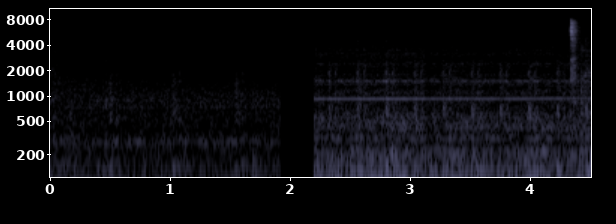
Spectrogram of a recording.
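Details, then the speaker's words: Van diesel heater mounted under the van, starting on setting one (about 0.1 L/h): faint, steady ticking about three per second over a quiet low hum during ignition, a normal lighting sequence before the fan ramps up. "we can just hear it ticking now and that's the diesel heater igniting"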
